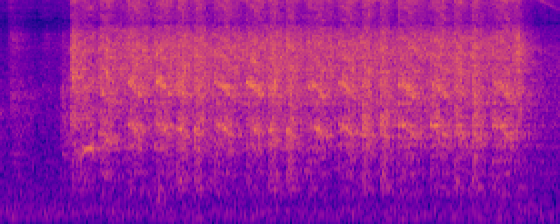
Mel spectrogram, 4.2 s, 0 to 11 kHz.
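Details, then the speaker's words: 2014 Chrysler 300 3.6 V6 compression test: about three seconds of starter cranking with a slightly uneven beat; cylinder one shows no compression, second cylinder has compression, engine judged to need replacement. "no compression you just clean the engine for the engine compression cylinder one it's not working"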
